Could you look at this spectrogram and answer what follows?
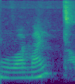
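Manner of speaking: attempted, put-on Australian accent. Trying out an Australian accent after asking about years spent there: attempted Australian accent. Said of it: "you must have talked to Australian".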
